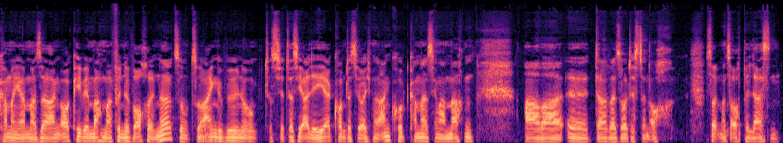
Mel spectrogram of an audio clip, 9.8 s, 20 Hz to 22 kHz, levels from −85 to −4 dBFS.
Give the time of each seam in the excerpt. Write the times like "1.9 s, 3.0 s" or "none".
none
